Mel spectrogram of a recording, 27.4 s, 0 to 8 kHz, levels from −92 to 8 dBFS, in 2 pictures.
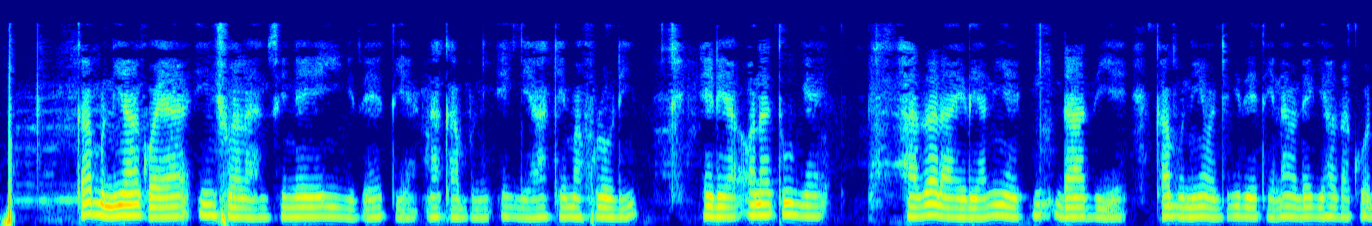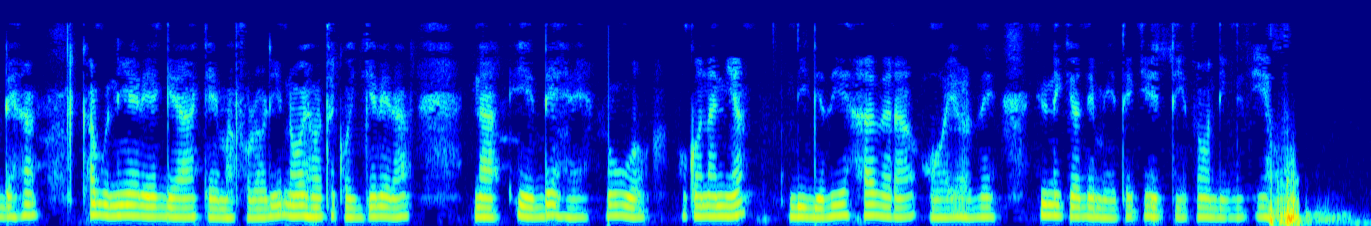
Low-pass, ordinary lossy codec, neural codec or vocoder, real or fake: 7.2 kHz; MP3, 24 kbps; codec, 16 kHz in and 24 kHz out, 1 kbps, XY-Tokenizer; fake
